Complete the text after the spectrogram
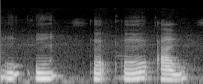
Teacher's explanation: இதழ்கள் குவிக்கிறனால வந்து உருவாகிற எழுத்துக்கள்.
